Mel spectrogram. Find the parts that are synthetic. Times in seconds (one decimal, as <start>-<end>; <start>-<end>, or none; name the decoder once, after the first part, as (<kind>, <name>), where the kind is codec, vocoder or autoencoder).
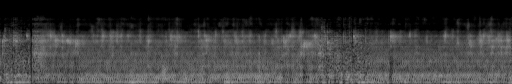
0.4-3.2 (vocoder, Vocos); 3.7-5.1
